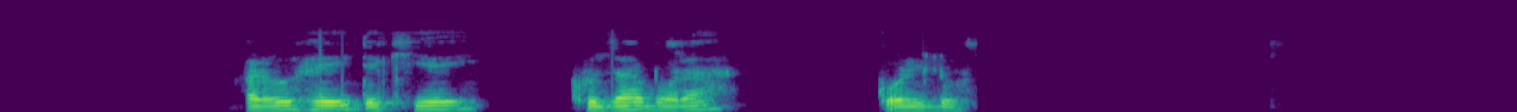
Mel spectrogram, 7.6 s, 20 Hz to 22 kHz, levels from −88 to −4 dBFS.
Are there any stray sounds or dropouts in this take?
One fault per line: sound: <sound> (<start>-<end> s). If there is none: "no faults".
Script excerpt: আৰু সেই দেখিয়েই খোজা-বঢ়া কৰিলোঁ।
no faults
